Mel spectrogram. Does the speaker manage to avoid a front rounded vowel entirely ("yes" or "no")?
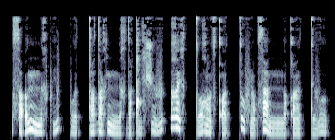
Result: no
